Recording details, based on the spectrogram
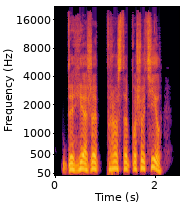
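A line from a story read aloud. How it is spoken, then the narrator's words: Groaned. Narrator (Russian): простонал Валь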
